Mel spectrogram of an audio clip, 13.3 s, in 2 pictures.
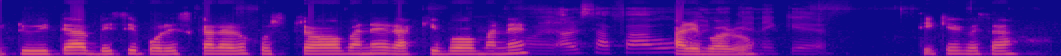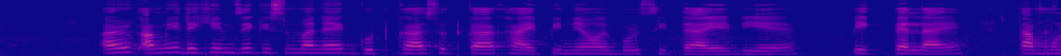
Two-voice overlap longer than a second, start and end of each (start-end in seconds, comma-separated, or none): none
